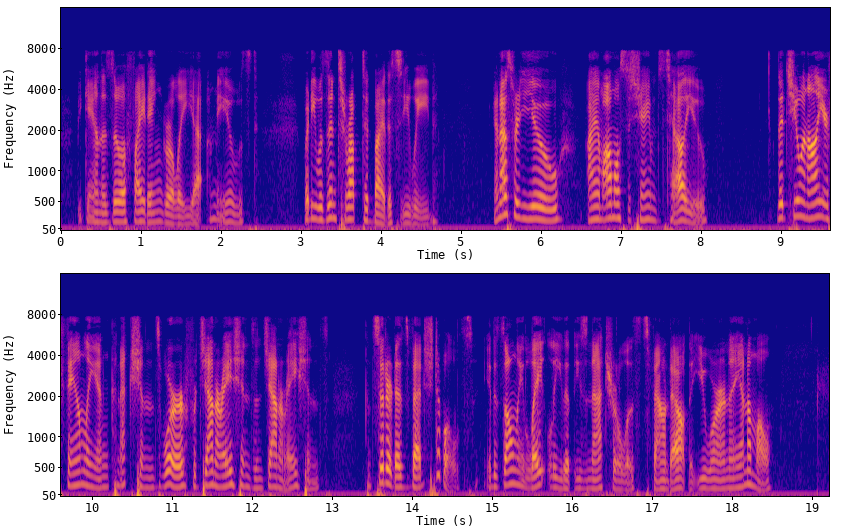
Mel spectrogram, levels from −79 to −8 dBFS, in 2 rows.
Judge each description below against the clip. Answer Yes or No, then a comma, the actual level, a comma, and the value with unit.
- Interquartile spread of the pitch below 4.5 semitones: No, wide, 5.4 semitones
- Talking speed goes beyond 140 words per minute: Yes, average, 160 wpm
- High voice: No, medium, 175 Hz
